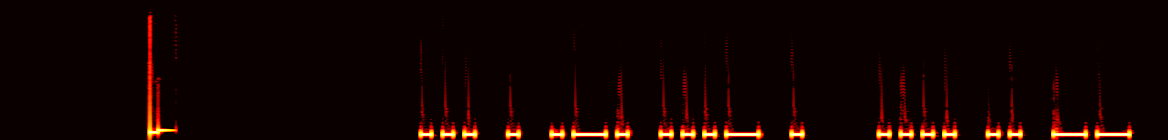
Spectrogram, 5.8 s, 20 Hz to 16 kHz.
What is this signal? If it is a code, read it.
Morse code, heard as a keyed tone, about 22 wpm, 700 Hz. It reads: SERVE HIM
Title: Sentences from Top 1000 Words - Review Part 2 - 22wpm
